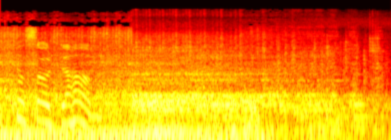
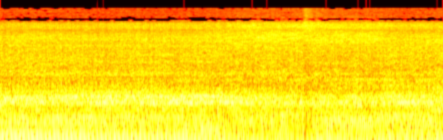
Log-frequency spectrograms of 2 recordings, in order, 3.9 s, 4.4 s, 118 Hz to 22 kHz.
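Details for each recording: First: Farmall 140 industrial tractor, sat in woods over 10 years, after freeing stuck engine, valves and clutch and correcting spark plug wiring that fired wrong cylinder: steady low rumble, even firing, no miss; engine now idles smoothly, sounds good. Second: Farmall 140 industrial tractor, revived after 10+ years sitting, driven after a clutch repair, in reverse then second gear: uneven, lumpy running with a loping beat and stumbles under load; a misfire because two plug wires were swapped on the distributor cap.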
